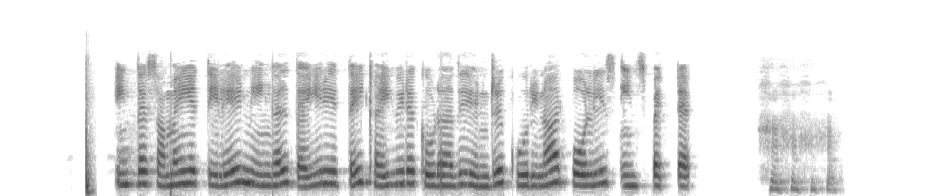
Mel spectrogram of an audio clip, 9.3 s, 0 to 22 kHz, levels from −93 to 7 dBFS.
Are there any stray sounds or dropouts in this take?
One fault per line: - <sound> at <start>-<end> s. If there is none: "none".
- thud at 0.8-1.0 s
- laugh at 7.6-8.5 s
